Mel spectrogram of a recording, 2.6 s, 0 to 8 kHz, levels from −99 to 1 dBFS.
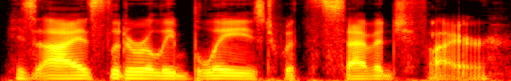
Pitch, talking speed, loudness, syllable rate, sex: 105 Hz, 165 wpm, -22 LUFS, 5.3 syllables/s, male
